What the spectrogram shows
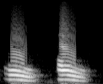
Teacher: कंठ और ओष्ठ दोनों का मिलाकर प्रयोग किया जाता है तो उन्हें कंठोष् कहते हैं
